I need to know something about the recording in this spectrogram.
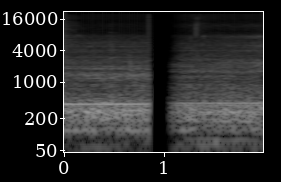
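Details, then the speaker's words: Jaipan digital air fryer set to 200 degrees, fan running continually with a constant mid-pitched hum and a short cut-out; the relay switches the heater off at 200 and back on as it cools; normal. "When the temperature reaches 200 it turns off, and when it reduces again it switches on to the heater. The fan is continually on. The sound you can hear is of fine."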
